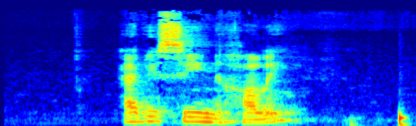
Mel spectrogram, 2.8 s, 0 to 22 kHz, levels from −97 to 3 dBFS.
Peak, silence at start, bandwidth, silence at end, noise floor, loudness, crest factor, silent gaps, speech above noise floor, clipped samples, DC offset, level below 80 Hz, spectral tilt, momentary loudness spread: -2 dBFS; 0.85 s; 16.5 kHz; 0.05 s; -66 dBFS; -20 LUFS; 22 dB; none; 45 dB; under 0.1%; under 0.1%; -46 dBFS; -3.5 dB/octave; 10 LU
